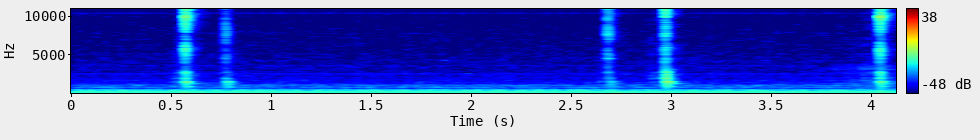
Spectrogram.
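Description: Loudness pushbutton on a Kenwood KA-3700 amplifier's front panel being pressed and released, four short clicks in two pairs, about half a second in and again near three seconds, over a steady low hum.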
